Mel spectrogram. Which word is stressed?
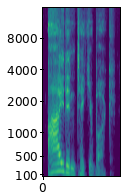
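I. The stress falls on the word I. Someone else took it. "it means that I didn't take it, but somebody else did"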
